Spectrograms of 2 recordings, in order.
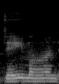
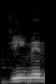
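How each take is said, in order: First: The first syllable sounds like 'day'. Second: The first syllable sounds like 'dee'. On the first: The speaker calls it wrong. "It is not Daemon" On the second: The speaker calls it right. "it is actually pronounced Demon"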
